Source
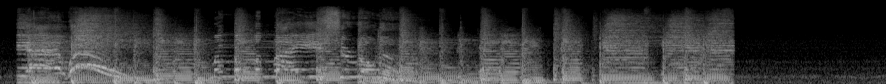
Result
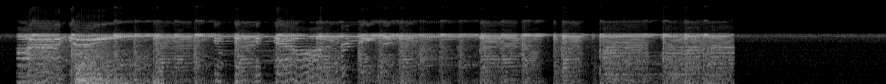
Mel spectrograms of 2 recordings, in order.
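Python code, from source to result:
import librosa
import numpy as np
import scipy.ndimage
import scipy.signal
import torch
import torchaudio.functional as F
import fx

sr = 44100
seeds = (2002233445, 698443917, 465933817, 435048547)

y = fx.freq_invert(x, sr, carrier_hz=4000)
y = fx.low_shelf(y, sr, hz=400.0, db=10.5, at=(0.75, 1.64))
y = fx.cheby_harmonics(y, sr, harmonics=(6,), levels_db=(-30,), full_scale_db=-8.0)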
